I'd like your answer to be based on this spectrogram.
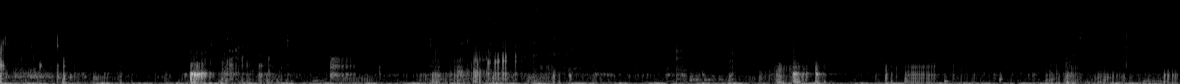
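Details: Woman's stomach growling recorded over a long session: continuous low gurgling and rumbling with irregular louder bursts; ordinary borborygmi.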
